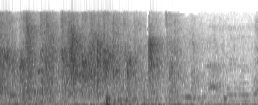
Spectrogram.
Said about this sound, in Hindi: ओम शांति, तालियां।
